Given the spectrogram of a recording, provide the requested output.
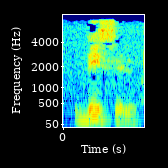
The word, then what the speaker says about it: Diesel: Por ejemplo, la IE, IE, sí. En alemán es I. Por ejemplo, Kiel, es la ciudad portuaria, es Kiel. – Ya. Yeah. – Este señor Diesel es Diesel.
